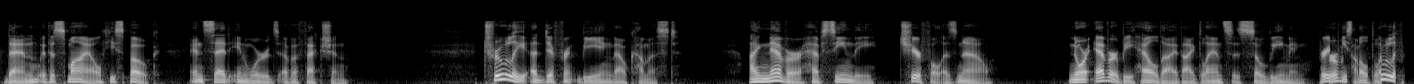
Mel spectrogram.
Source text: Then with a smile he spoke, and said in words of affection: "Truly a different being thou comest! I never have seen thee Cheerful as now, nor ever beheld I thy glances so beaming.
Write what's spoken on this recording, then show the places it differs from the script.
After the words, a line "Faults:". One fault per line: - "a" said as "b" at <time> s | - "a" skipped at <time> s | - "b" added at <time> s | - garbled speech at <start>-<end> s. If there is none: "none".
Then with a smile he spoke, and said in words of affection: "Truly a different being thou comest! I never have seen thee Cheerful as now, nor ever beheld I thy glances so beaming. [garbled]
Faults:
- garbled speech at 13.2-14.0 s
